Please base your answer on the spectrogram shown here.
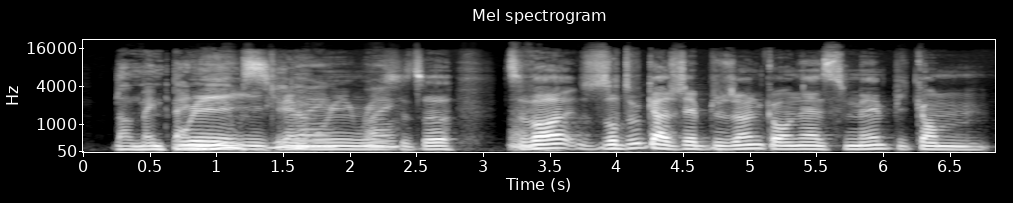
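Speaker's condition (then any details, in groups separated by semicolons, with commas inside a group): Cerebral palsy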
